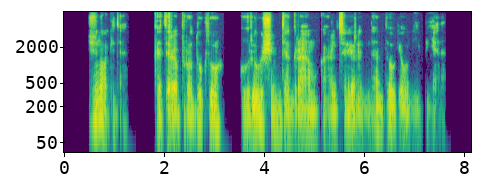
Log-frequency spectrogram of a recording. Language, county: Lithuanian, Utena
